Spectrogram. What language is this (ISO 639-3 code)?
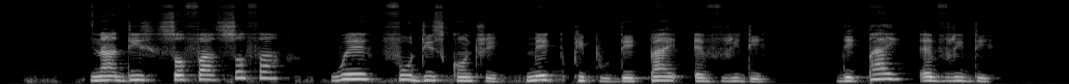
pcm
